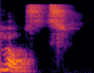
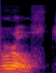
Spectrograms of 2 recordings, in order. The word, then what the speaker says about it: host: Okay, the pronunciation is this, Ale. TV TV TV ho- host.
